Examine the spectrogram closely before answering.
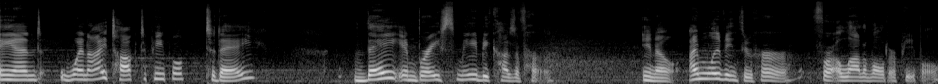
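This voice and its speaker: With a Midwestern US accent, a woman speaks at a fairly slow pace in a medium pitch, her tone dark and mellow and her intonation lively. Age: 60s. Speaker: university sports mascot performer. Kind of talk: interview.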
